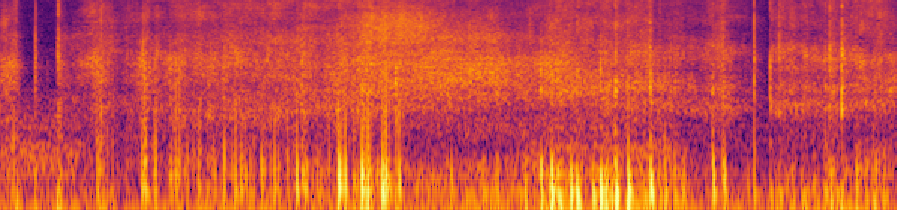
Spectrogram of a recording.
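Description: A replica plastic prop axe handle is held horizontally while fingertips tap and scratch along its textured plastic grip. Soft, dull, low taps come in an irregular run over a faint scratchy rustle, each tap dying away quickly.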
